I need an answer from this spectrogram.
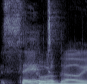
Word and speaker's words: Thurgau: He was born in July 1875 in Kessel, which is a really rural part of Thurgau in Switzerland. Is that how you say it? Thurgau, yeah.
